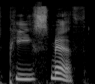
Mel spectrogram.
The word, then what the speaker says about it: Psmith: The name is P. Smith. P. Smith. The P is silent.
